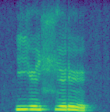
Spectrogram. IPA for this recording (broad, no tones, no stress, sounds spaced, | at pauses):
j ʏ ç ø ɾ ʏ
